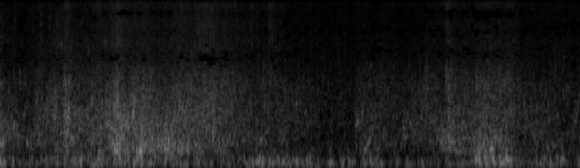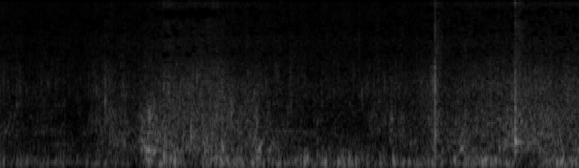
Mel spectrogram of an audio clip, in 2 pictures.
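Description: Water splashing in several bursts as a swimmer kicks and strokes across a pool, with wind rumbling on the microphone.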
